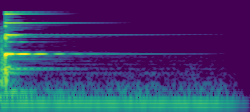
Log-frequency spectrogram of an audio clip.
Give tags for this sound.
Carnival
Circus
packs
Piano
sounds
Toy
toy-piano

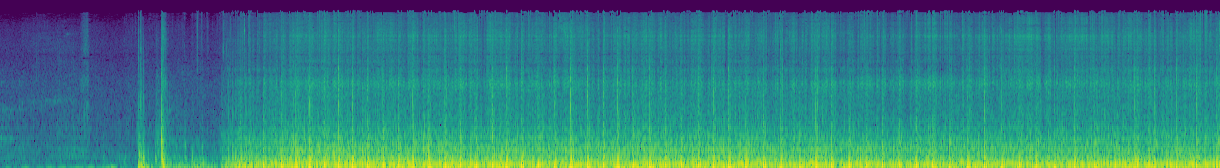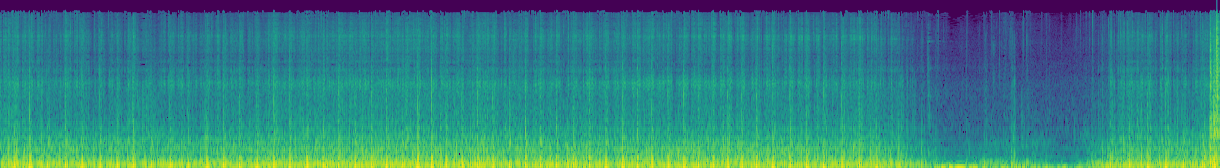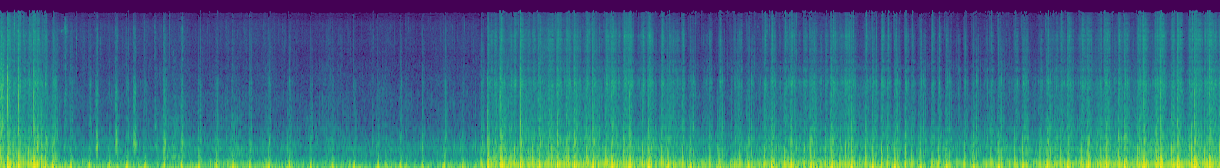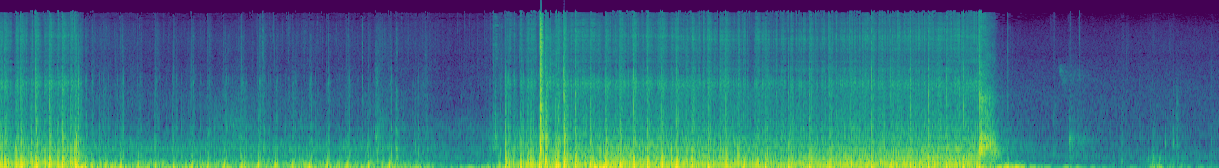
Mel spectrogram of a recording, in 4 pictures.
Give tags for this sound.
concrete
suitcase

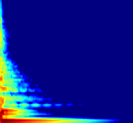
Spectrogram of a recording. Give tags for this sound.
drum
kick
organic
tribal

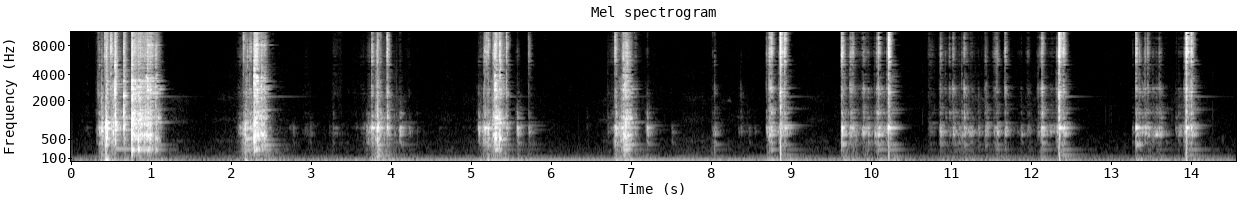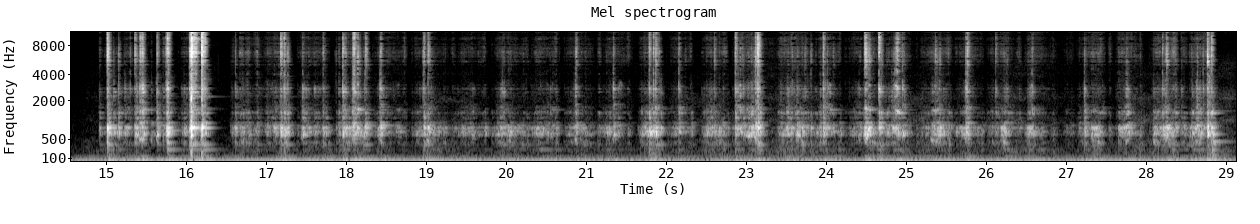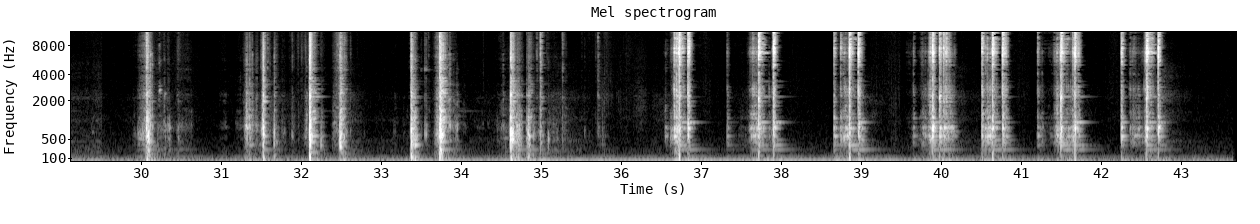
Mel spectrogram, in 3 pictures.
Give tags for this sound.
clang
lantern
metal
metallic
swinging

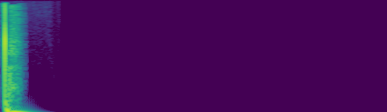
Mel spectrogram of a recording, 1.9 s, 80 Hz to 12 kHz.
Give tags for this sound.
ZoomH4N
RodeNT3
tfg
Tecnocampus

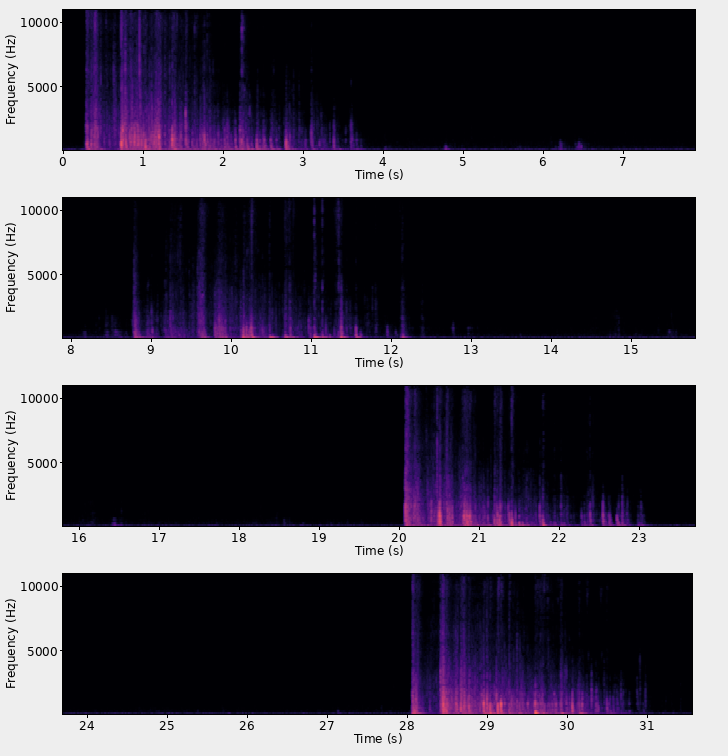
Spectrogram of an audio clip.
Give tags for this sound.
stone
field-recording

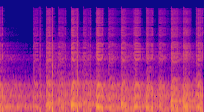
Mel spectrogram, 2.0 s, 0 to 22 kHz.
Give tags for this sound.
120bpm
delay
echo
loop
loopable
rhythmic
seamless-loop
strange
synthesized
synthetic

